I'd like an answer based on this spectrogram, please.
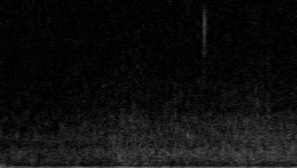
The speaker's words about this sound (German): Das Bächlein-Plätschern, ja. So schön.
